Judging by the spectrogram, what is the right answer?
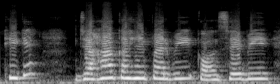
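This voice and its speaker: A young adult woman teaching vocabulary, sounding out each word syllable by syllable in slow, drawn-out drills with quick explanations in between. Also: high-pitched, a little mellow. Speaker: Urdu teacher. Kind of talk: spelling out words syllable by syllable.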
